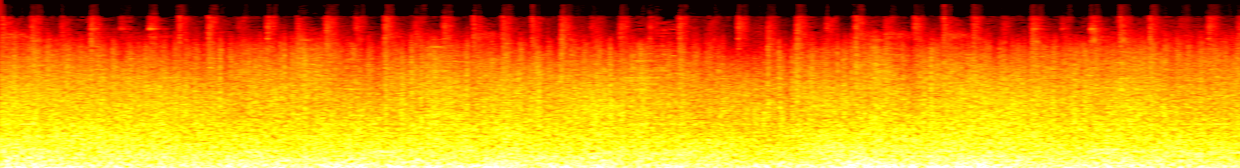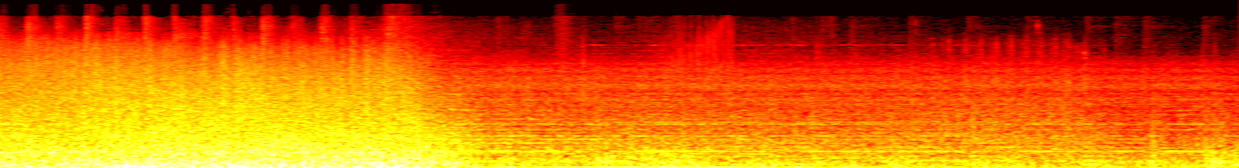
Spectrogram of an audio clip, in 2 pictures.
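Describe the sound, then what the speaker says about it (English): Big guns thunder through a dense, continuous barrage of artillery fire and explosions on a real-time strategy battlefield in Dust Front, loud and sustained before cutting to a quieter rumble near the end. "All of our big guns are firing, which is perfect."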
